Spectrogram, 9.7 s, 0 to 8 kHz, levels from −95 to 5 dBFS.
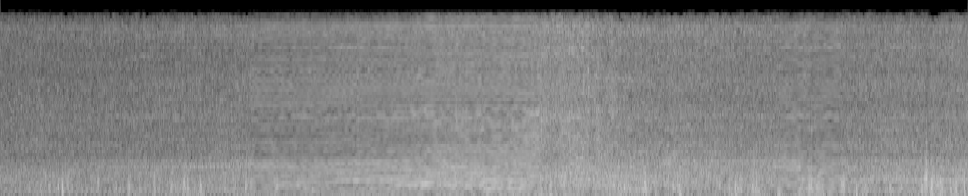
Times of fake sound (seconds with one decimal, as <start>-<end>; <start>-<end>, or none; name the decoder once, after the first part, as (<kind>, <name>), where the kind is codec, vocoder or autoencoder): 2.5-5.4 (vocoder, HiFi-GAN); 7.8-8.4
